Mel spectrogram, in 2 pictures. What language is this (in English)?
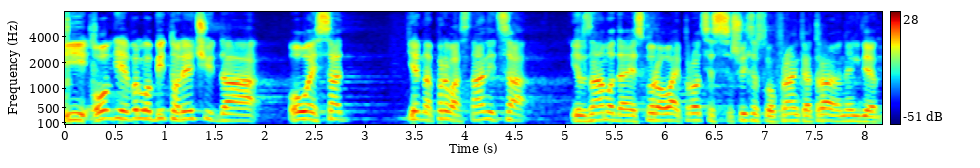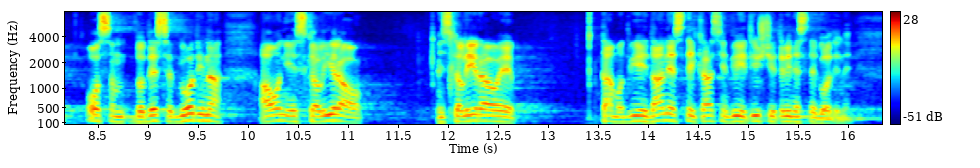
Croatian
